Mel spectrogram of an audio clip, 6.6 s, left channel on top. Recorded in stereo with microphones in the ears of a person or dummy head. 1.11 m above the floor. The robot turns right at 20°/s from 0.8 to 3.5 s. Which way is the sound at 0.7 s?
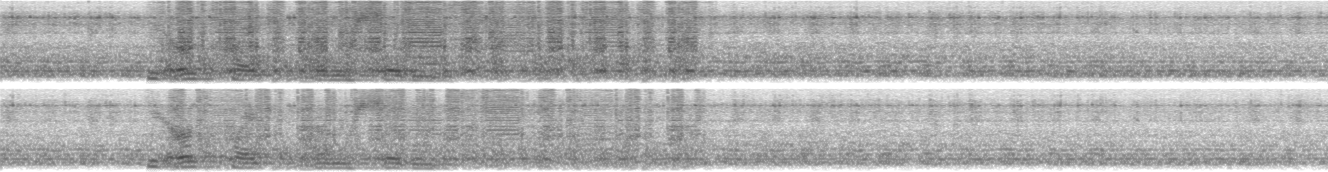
5° left.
